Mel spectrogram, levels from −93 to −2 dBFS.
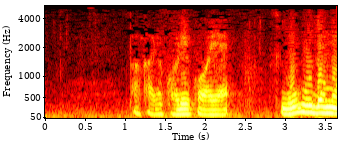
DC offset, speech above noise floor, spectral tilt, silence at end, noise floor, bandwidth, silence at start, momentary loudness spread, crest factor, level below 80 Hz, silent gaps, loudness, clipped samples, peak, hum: under 0.1%; 28 dB; -13.5 dB/octave; 0 s; -39 dBFS; 4.7 kHz; 1.05 s; 14 LU; 14 dB; -40 dBFS; none; -14 LUFS; under 0.1%; 0 dBFS; none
